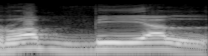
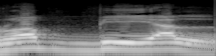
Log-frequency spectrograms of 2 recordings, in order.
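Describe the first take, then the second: Both takes have the same delivery.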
